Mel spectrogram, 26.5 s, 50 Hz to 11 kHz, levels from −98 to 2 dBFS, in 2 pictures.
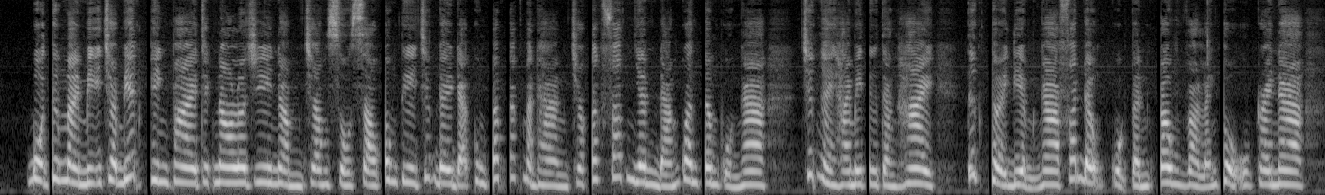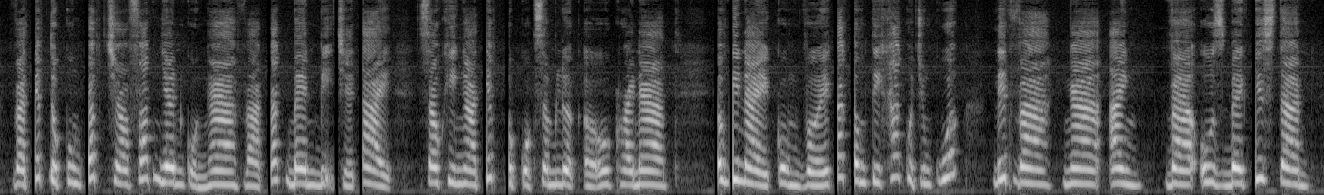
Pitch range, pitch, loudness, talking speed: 225-280 Hz, 245 Hz, -25 LUFS, 210 wpm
